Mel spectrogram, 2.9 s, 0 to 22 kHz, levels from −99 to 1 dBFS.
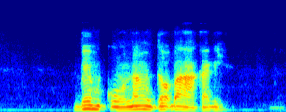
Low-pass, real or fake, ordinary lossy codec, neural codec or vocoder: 7.2 kHz; fake; Opus, 16 kbps; codec, 16 kHz, 4 kbps, FunCodec, trained on LibriTTS, 50 frames a second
